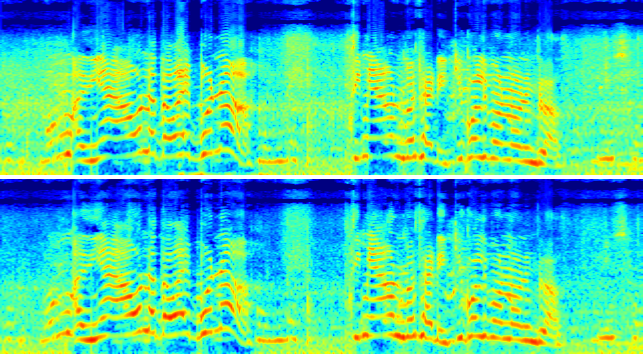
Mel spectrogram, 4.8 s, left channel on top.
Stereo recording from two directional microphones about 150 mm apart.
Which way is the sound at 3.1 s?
70° right (ahead or behind).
